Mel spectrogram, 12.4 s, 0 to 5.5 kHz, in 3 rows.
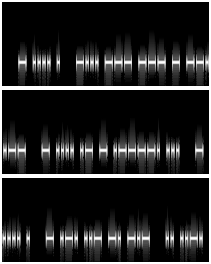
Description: Morse code, heard as a keyed tone, about 25 wpm, 600 Hz. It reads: THE BOOT, THAT'S THE TRUNK IF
